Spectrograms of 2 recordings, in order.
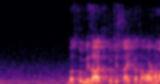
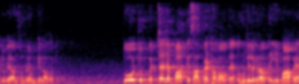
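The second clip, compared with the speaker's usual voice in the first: ordinary delivery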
